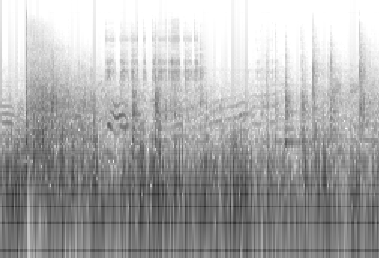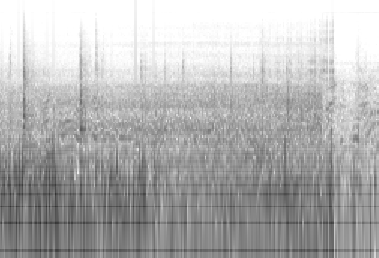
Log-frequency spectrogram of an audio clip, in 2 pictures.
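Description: Carbide cannons firing: milk churns and a drum loaded with calcium carbide, the acetylene touched off with a torch. One loud bang rings out just after the start, and a few sharper cracks follow around the middle, over people talking.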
